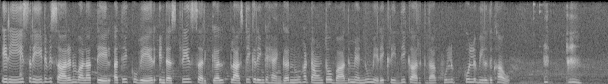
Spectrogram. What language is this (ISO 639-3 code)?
pan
